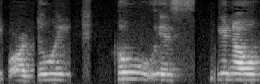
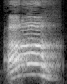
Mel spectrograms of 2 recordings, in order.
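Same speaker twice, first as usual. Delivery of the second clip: frustrated cry; 8 semitones higher, 7 dB louder than usual. Real, not acted. Venting frustration at people.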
